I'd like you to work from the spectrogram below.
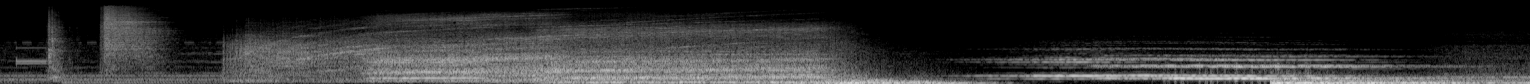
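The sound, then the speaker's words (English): A submarine's ionic turbine engines, activated in place of electric hydropropulsion after descending to 7,000 feet and clearing the canyons, power up to full thrust: a rising, whining roar climbs over several seconds, then gives way to a steady deep rumble with a sustained humming tone, loud throughout with no talking. “Activate the ionic turbine engines. Full thrust.”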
